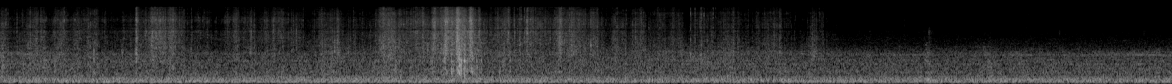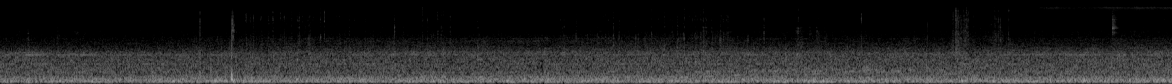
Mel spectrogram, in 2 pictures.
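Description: Steady running noise heard inside a passenger car of an N700-series Shinkansen at speed: a low rumble with hiss. The hiss is stronger for the first several seconds, with a brief louder crackle about four and a half seconds in, then softens.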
